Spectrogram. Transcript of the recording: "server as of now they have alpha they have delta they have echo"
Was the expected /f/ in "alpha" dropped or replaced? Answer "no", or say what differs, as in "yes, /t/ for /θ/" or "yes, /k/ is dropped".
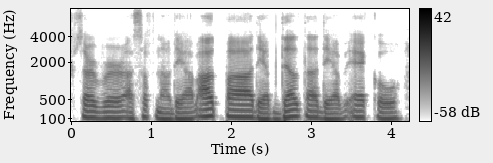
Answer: yes, /p/ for /f/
